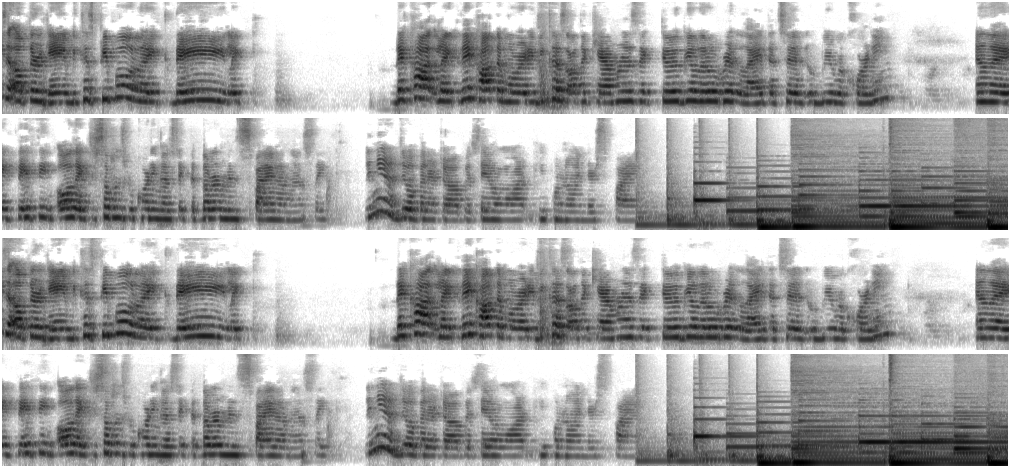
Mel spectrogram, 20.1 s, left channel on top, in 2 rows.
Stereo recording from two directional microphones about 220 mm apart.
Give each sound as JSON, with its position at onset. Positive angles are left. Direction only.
{"t": 0.0, "sound": "a woman's voice", "side_deg": 45}
{"t": 3.9, "sound": "a woman's voice", "side_deg": 45}
{"t": 17.6, "sound": "music", "side_deg": 0}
